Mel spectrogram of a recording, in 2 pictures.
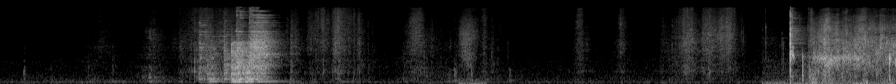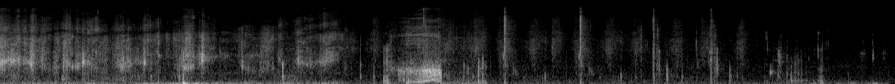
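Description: Close-miked chewing and crunching of food, with wet mouth sounds and clicks. Two loud, short, throaty growl-like vocal sounds stand out, one a couple of seconds in and one past the middle.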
